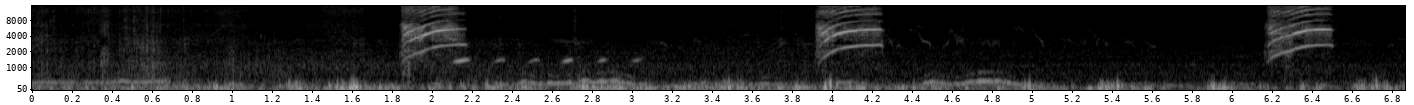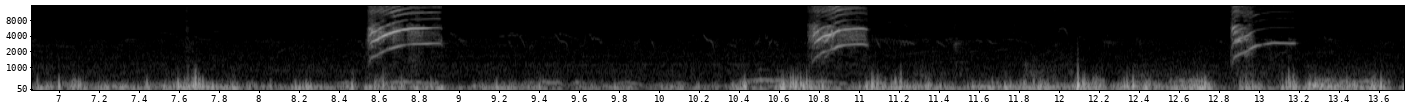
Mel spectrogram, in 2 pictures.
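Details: Female canary calling to bring males into breeding condition. Thin, rising whistled notes come roughly every two seconds, six in all, over constant low rumbling and murmuring background noise.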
